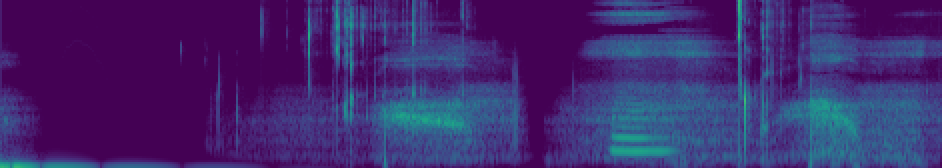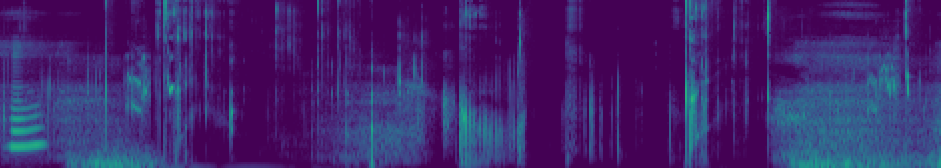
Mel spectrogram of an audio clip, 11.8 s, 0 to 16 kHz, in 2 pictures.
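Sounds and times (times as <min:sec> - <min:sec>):
ASMR wet mouth licking, smacking and squishy clicks: 0:01.9 - 0:03.0, 0:04.6 - 0:05.2, 0:06.5 - 0:11.7.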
